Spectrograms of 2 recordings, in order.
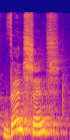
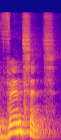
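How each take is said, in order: First: The name is pronounced the French way. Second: The name is pronounced the English way.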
